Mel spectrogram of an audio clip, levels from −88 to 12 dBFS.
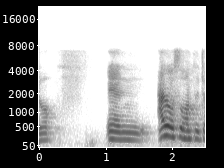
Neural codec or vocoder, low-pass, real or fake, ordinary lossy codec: codec, 16 kHz, 0.5 kbps, FunCodec, trained on Chinese and English, 25 frames a second; 7.2 kHz; fake; Opus, 24 kbps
